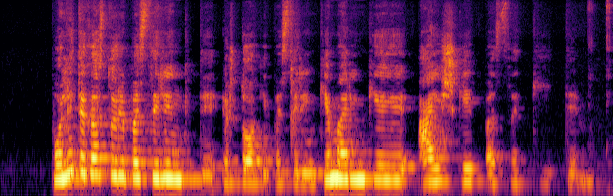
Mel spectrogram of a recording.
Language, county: Lithuanian, Utena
